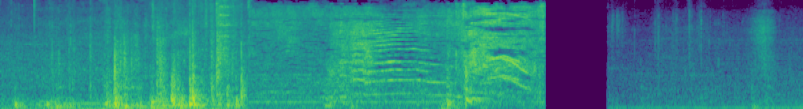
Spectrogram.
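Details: House cat from a funny cat moments montage, with a wavering, drawn-out meow and a shorter second cry over busy room noise and thumps, ending in a sudden cut to quiet hum.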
